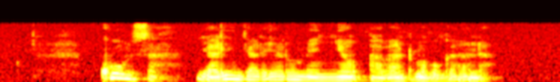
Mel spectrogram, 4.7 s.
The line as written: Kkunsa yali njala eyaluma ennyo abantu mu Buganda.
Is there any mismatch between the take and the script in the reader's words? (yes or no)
no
